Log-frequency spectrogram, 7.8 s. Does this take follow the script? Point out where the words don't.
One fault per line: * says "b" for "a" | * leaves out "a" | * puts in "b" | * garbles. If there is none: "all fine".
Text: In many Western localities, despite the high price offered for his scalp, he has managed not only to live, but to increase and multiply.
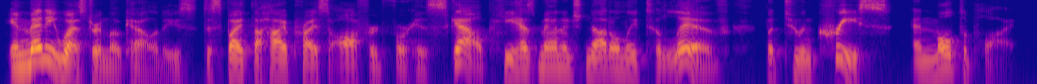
all fine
